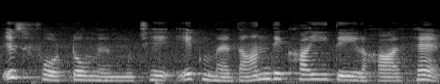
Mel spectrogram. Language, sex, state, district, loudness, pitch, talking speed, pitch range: Hindi, female, Madhya Pradesh, Katni, -18 LUFS, 205 Hz, 135 wpm, 180-235 Hz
